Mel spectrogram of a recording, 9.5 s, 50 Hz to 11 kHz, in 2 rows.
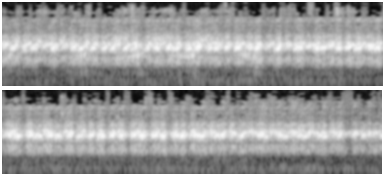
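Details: Frogs calling after dark in Radziszów during July 2015; overlapping croaks form a thick, ceaseless rattling chorus, with a few louder individual croaks standing out over the steady pulsing mass.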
